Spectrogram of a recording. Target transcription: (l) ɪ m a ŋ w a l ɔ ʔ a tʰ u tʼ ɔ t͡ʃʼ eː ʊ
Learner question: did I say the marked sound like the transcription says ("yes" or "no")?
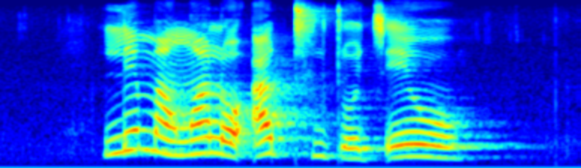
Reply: yes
